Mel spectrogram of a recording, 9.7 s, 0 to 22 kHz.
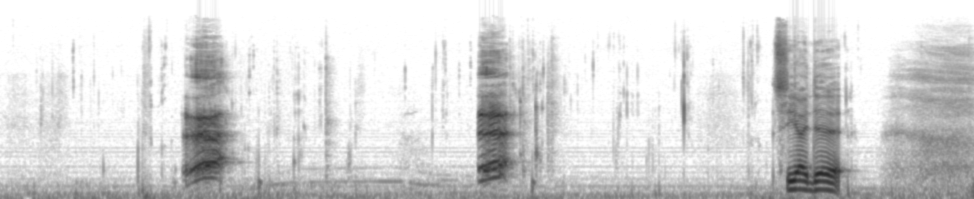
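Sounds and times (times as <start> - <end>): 
person struggling to swallow dry food, gulping and gagging: 0.8 - 3.7, 4.3 - 7.6
speech: 7.9 - 8.6.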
